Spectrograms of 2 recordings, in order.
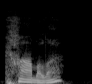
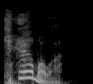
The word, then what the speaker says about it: Kamala: Brett, who is a regular listener and a regular contributor online to a lot of what I do, Brett Callantine wanted to clear up the pronunciation of Kamala Harris's name, because some people have said Kamala, which is what she prefers apparently, and some have said Kamala, okay, which is what Tucker Carlson said and then got accused of being a racist for.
